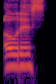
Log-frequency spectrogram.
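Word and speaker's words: Odis: When do you get into, so you get, your first band was called, I want to say it was called Otis. I don't know if I heard that right. – Yeah. – Okay. Oh, is that, yeah. Am I saying that right? – Yeah, you're right.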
